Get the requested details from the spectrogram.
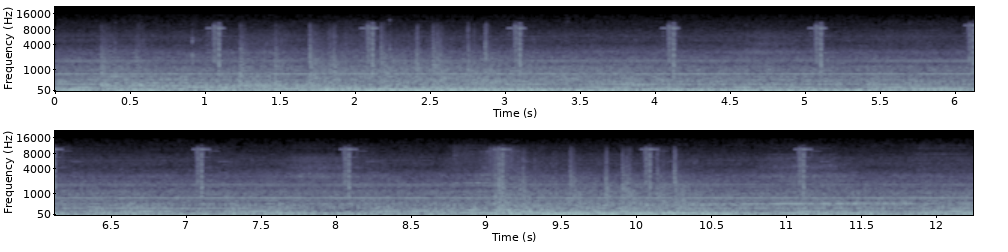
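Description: A countdown timer ticks once a second.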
